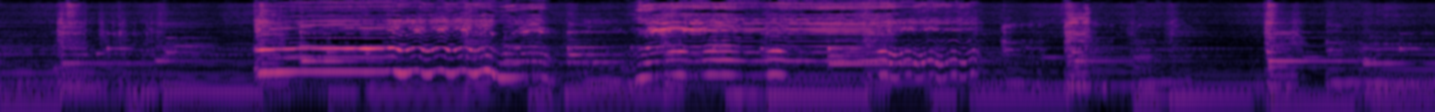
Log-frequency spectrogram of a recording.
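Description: A woman singing long, held notes with vibrato over a guitar accompaniment. The voice comes in about two seconds in and drops out after about seven and a half seconds, leaving the accompaniment.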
